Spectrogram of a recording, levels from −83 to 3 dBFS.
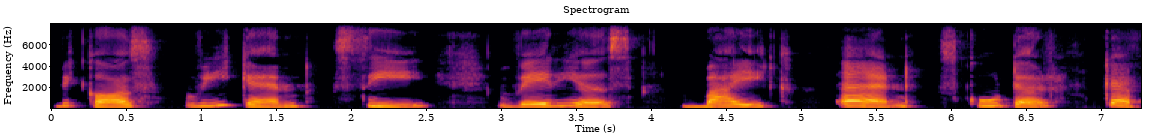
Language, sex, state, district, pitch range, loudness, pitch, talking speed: English, female, Odisha, Malkangiri, 215-260 Hz, -17 LUFS, 235 Hz, 85 wpm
